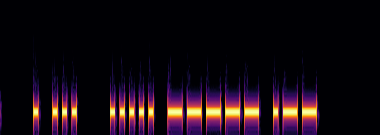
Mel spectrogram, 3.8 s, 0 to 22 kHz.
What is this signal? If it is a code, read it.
Morse code, heard as a keyed tone, about 26 wpm, 700 Hz. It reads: ES 50W
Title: Speed-Racing Common QSO Phrases Encore - 25wpm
